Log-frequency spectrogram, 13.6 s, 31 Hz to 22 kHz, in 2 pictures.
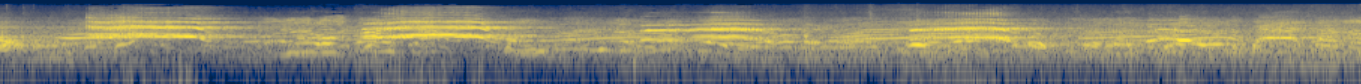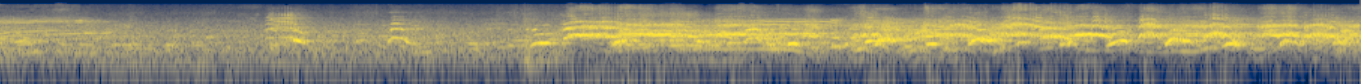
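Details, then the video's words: Several chimpanzees in an uproar, Tama Zoological Park, Japan, June 2022: four loud screaming bursts about a second apart, then a quieter stretch of wavering calls before a dense, sustained chorus of shrieks. "The chimpanzees are in an uproar."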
